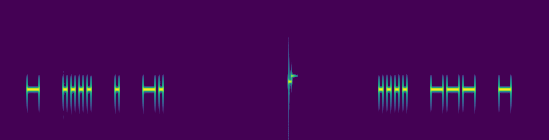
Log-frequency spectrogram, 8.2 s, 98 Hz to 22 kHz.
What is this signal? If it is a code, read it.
Morse code, heard as a keyed tone, about 20 wpm, spaced as for 14 wpm, 700 Hz. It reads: THEN HOT
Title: 2x Character Spacing - Top 300 Words - 20wpm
